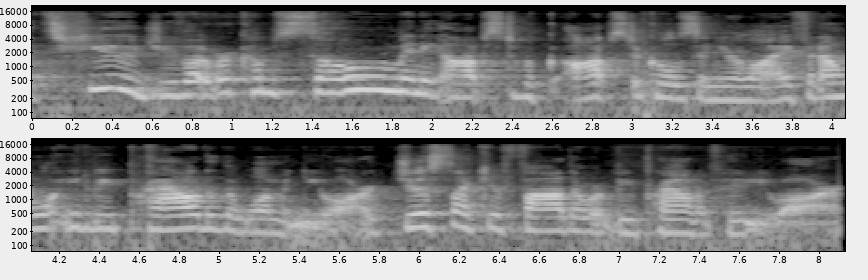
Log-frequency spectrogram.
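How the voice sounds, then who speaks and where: With a Southern US accent, a woman speaks fairly quickly at a fairly high pitch with ordinary pitch variation amid noticeable background noise. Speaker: motivational speaker. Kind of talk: motivational live stream talk; reading mantras aloud. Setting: live video stream.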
